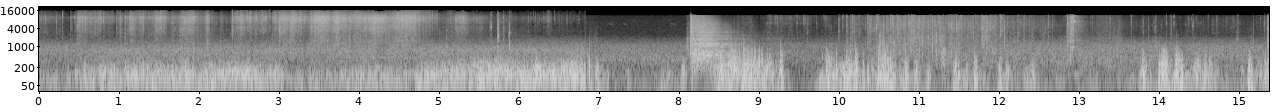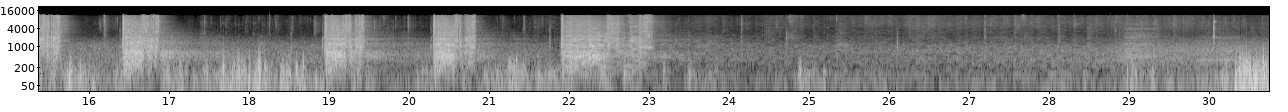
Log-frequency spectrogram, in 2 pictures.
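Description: A Winchester SXP pump-action shotgun firing 36-gram number 4 cartridges in a rapid string: about six loud shots with echoing tails, spread over some fifteen seconds starting about eight seconds in, with quieter knocks between. Before the shots there is a steady rushing noise.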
